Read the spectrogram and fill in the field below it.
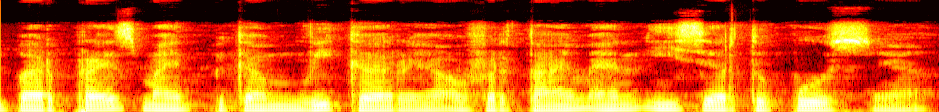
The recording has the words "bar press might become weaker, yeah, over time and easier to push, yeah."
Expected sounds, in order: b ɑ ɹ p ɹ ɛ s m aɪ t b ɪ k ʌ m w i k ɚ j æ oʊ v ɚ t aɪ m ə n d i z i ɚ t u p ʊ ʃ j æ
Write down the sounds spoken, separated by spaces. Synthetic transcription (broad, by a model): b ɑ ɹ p ɹ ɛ s m aɪ t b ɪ k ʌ m w i k ɚ j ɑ oʊ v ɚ t aɪ m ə n i s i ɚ t u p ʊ s j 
